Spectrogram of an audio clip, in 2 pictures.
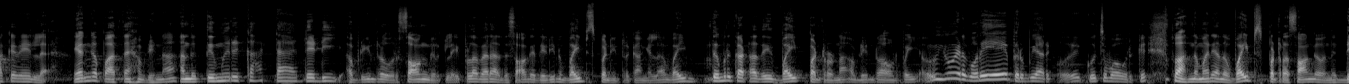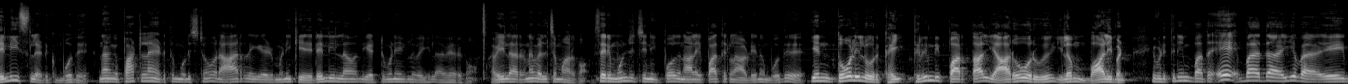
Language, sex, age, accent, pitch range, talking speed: Tamil, male, 30-49, native, 115-175 Hz, 70 wpm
